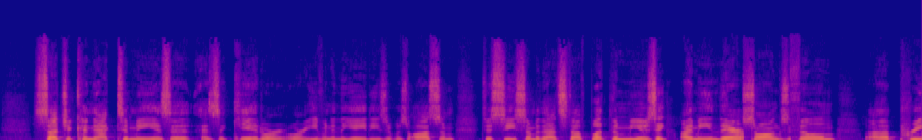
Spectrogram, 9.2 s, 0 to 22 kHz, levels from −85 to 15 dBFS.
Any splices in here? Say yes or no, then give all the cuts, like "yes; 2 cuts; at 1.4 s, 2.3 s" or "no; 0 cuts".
yes; 3 cuts; at 6.7 s, 7.4 s, 7.9 s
